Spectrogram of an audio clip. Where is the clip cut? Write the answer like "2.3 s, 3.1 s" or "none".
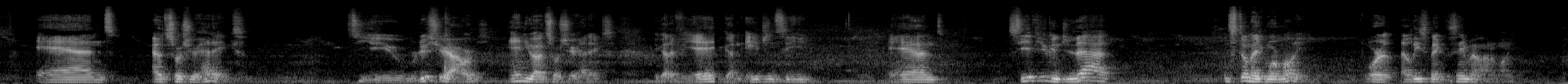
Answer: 7.1 s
